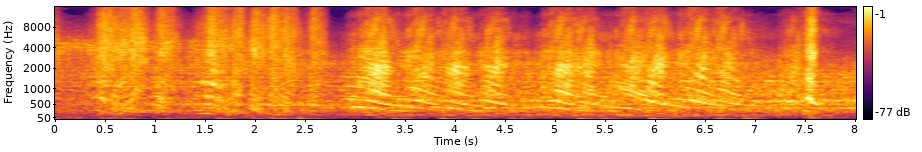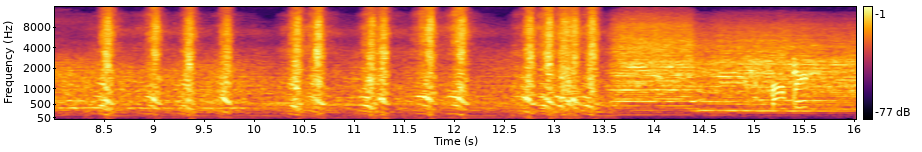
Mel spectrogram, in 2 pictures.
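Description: NASCAR race cars roar around the track at the Kobalt Tools 400, a dense, continuous engine drone with repeated pass-by surges and rattles, loud throughout with voices faintly underneath.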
